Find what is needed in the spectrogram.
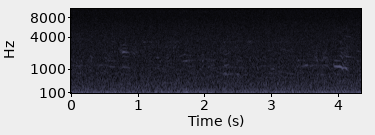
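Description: Wind noise on a small camera microphone, with faint distant voices calling across an open field.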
